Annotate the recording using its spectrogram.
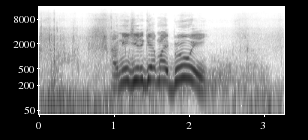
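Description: A fishing reel's drag whines briefly.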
